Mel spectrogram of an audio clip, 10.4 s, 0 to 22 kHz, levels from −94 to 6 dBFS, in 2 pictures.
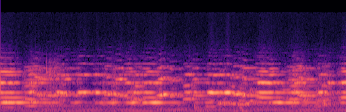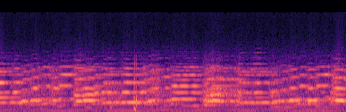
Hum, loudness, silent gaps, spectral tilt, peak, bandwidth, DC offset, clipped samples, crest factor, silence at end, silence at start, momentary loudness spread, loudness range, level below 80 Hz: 50 Hz at -55 dBFS; -21 LUFS; none; -8 dB/octave; -6 dBFS; 5.4 kHz; under 0.1%; under 0.1%; 16 dB; 0 s; 0 s; 6 LU; 1 LU; -48 dBFS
